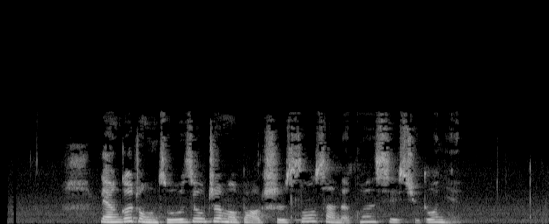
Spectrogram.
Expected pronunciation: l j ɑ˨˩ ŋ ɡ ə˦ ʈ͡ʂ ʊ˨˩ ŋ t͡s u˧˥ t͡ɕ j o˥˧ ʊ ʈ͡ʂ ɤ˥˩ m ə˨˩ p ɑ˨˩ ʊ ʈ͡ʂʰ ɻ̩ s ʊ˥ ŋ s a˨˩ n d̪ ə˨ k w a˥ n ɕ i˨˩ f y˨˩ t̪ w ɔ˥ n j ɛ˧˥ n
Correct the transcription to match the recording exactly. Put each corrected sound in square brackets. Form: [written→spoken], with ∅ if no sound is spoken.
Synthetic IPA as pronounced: l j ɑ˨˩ ŋ ɡ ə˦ ʈ͡ʂ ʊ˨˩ ŋ t͡s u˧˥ t͡ɕ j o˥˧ ʊ ʈ͡ʂ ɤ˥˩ m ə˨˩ p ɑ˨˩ ʊ ʈ͡ʂʰ ɻ̩ s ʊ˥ ŋ s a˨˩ n d̪ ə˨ k w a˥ n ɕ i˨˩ [f→ɕ] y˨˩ t̪ w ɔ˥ n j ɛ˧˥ n

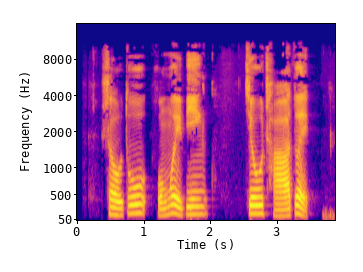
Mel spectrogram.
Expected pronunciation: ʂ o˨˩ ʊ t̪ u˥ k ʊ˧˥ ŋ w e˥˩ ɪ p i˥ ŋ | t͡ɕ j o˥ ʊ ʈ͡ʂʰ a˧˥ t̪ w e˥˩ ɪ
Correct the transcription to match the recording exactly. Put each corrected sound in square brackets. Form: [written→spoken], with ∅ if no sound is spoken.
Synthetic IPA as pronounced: ʂ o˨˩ ʊ t̪ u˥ [k→x] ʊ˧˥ ŋ w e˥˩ ɪ p i˥ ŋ | t͡ɕ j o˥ ʊ ʈ͡ʂʰ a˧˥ t̪ w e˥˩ ɪ

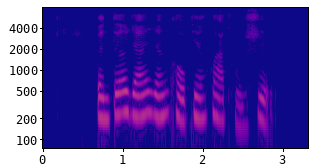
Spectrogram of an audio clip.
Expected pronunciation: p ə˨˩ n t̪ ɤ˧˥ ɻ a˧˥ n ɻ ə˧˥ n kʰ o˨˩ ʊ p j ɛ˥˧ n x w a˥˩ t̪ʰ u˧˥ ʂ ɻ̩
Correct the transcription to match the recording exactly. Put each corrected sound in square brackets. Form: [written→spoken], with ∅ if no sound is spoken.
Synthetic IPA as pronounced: p ə˨˩ n t̪ ɤ˧˥ ɻ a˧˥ n ɻ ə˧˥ n kʰ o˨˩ ʊ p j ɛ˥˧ n x w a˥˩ t̪ʰ [u˧˥→u˨˩] ʂ ɻ̩

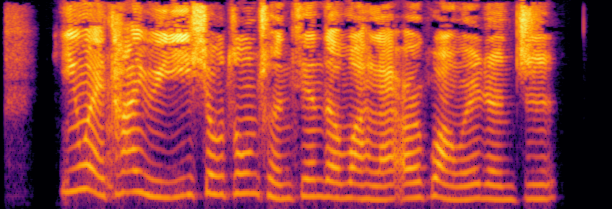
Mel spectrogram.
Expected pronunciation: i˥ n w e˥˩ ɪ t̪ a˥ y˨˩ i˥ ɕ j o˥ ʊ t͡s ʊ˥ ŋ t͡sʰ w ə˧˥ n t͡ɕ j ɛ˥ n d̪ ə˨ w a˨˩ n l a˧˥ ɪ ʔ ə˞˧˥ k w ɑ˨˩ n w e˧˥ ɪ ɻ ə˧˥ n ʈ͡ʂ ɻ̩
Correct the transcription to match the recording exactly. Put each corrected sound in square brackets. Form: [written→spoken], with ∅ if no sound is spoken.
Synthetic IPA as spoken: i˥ n w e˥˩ ɪ [t̪→t̪ʰ] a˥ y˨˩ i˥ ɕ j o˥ ʊ t͡s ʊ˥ ŋ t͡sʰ w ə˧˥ n t͡ɕ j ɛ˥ n d̪ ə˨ w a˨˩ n l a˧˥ ɪ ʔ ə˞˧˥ k w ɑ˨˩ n w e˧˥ ɪ ɻ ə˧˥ n ʈ͡ʂ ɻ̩

